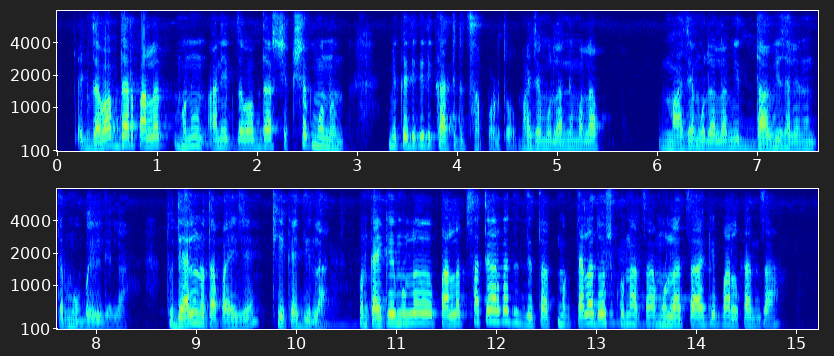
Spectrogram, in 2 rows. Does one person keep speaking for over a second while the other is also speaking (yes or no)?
yes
